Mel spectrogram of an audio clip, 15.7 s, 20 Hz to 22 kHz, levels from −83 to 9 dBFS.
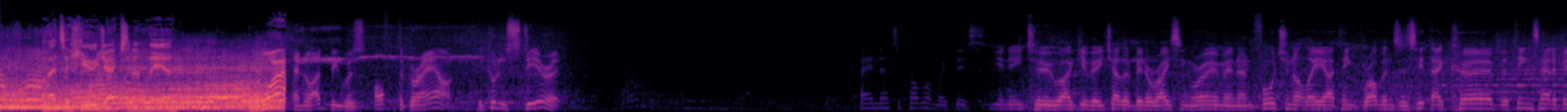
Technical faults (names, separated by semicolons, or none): zipper noise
